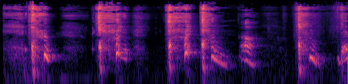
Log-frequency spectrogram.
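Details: Woman who is currently ill and could not sleep: repeated harsh coughs, about seven bursts in short clusters with brief pauses; a persistent cough.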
